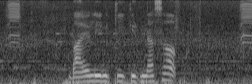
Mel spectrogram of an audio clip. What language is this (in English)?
Bangla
